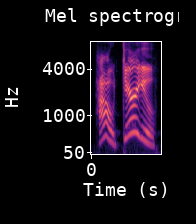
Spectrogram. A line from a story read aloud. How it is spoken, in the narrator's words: Blue shouted, hot-headed with rage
